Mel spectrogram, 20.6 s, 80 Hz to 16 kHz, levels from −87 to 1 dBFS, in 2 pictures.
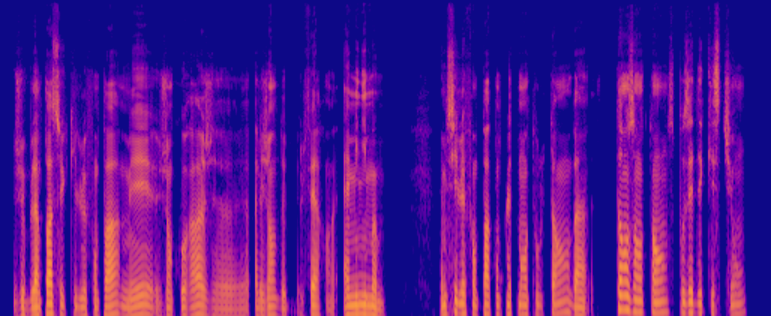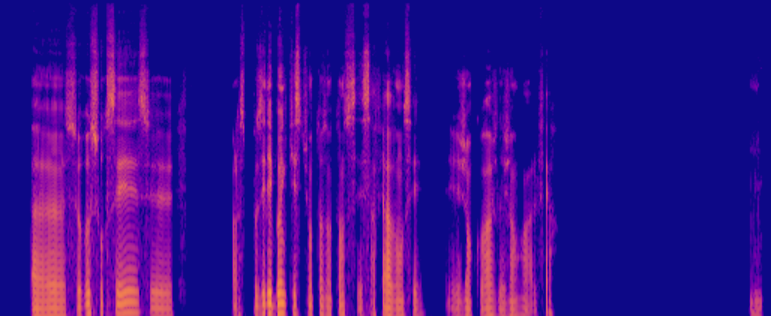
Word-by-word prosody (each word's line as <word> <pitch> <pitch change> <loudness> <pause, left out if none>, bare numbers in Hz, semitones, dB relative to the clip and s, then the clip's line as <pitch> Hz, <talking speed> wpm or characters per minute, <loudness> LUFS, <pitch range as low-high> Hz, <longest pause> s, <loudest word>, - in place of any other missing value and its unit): je 85 +3 -3
blâme 95 +1 +4
pas 115 +4 +8
ceux 105 -1 +2
qui 100 - -9
le 95 -1 -1
font 95 +1 -5
pas, 100 +5 +5
mais 100 +1 +2
heu, 95 - -7
j'encourage 95 +3 0
heu, 85 0 -6
à - - -1
les 85 - -2
gens 100 +3 +2
de 95 -2 -5
de - - -15
le - - -17
faire - - +2
un - - -10
un 100 - +5
minimum. 105 -5 +4 0.8
Même 105 - +1
s'ils 115 +4 +4
le 115 - +4
font 105 -2 -3
pas 110 +3 +4
complètement, 105 0 -2
tout 110 - -9
le 105 - -12
temps, 120 +4 0
ben, 95 -3 +3 0.4
temps 160 -3 +7
en 130 -1 +5
temps, 120 +1 +1
se - - -10
poser 120 0 +2
des 115 0 -1
questions. 110 0 -2 0.8
Heu 90 0 -1
se 90 - -5
ressourcer, 115 +3 0
se 90 -7 -6 0.8
voilà, - - -12
se - - -6
poser 100 +3 -3
les 115 0 +4
bonnes 115 0 +3
questions 110 0 -3
de - - -18
temps 100 -1 -9
en 95 - -7
temps, 110 +3 -8
c'est - - -5
ça - - -2
fait - - -6
avancer 85 +1 -2 0.3
et 85 - -14
j'encourage 85 +1 -6
les 80 - -11
gens 85 +2 -9
à 80 -3 -12
le 70 - -19
faire. - - -13 2.6
Mmh. - - -15
100 Hz, 190 wpm, -27 LUFS, 90-110 Hz, 2.6 s, pas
